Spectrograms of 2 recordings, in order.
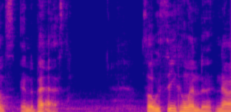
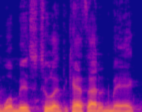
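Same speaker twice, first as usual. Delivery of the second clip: usual speaking voice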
